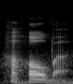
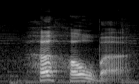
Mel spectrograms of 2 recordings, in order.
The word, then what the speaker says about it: jojoba: sure it's jojoba jojoba this specific sound in english is very light it's a very soft exhale jojoba just make sure that o after the second j is there jojoba you got it it's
